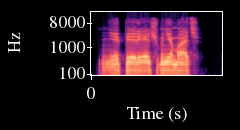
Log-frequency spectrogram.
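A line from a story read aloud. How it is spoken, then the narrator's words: Growling. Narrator (Russian): прорычал Ингар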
